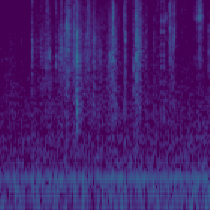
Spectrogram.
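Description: A plastic bag holding a slice of bread and a spoonful of water crinkles and crunches as it is pressed shut, a run of dry, close rustling bursts over a steady low hum.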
